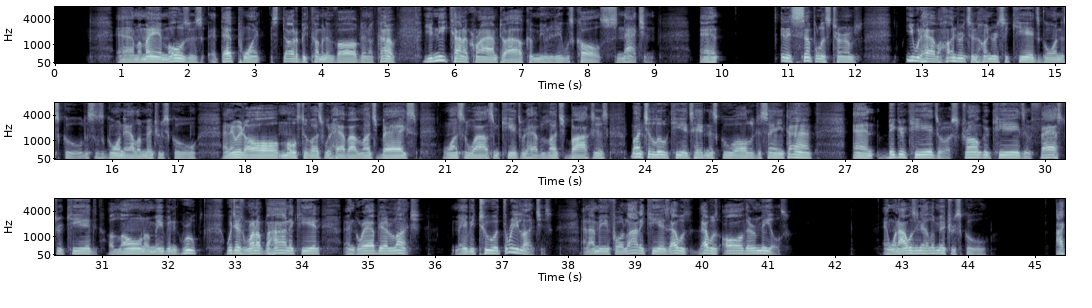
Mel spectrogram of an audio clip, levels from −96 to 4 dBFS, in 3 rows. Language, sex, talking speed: English, male, 180 wpm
